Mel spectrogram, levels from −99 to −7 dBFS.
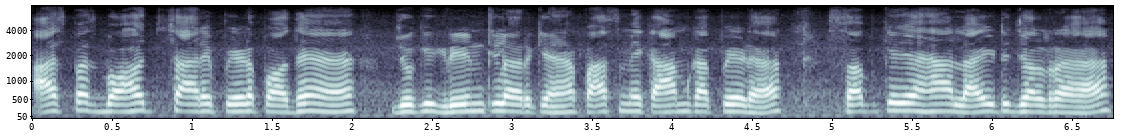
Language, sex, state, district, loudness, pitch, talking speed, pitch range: Hindi, male, Jharkhand, Garhwa, -14 LUFS, 185 Hz, 220 wpm, 175-195 Hz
